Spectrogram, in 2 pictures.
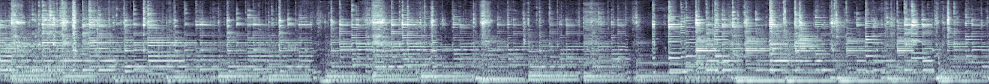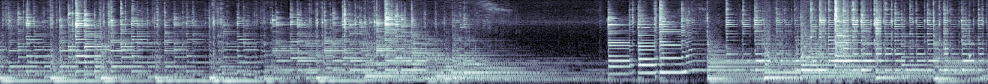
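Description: Solo nylon-string classical guitar played fingerstyle: a continuous melody over plucked bass notes. About fifteen seconds in it fades to a soft moment, then a quick upward run leads into the next phrase.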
